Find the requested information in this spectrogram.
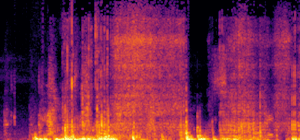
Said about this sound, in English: Sorry, my cat's burying his shit. I don't. I'm gonna have to get like a mic for this or something. I mean, at least I know the mics. The mic can pick up everything.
